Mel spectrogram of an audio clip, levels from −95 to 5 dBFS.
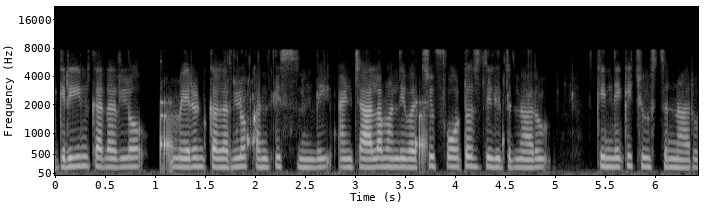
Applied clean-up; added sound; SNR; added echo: neural diffusion model UNIVERSE++.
